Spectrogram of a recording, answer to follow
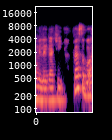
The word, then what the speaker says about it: Legachi: first of all, so it's pronounced Legachi. Yeah. Oh, Legachi. Call me Legachi.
